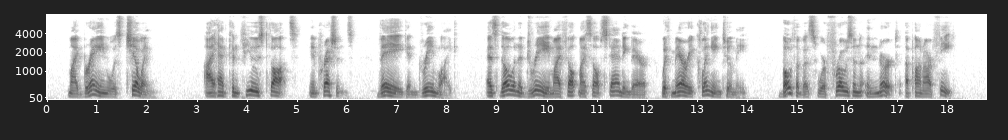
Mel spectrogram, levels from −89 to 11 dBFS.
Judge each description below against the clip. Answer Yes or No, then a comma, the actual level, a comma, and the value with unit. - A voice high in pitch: No, low, 110 Hz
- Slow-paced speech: Yes, slow, 115 wpm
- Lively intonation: Yes, wide, 6.0 semitones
